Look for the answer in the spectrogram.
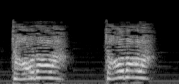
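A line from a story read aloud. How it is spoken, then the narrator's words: Loud soldier shout. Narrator (Chinese): 一个士兵 大声喊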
